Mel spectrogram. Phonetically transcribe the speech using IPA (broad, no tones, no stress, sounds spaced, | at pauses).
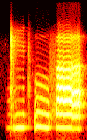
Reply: ɡ͡ǁ iː t͡sʼ uː f aː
